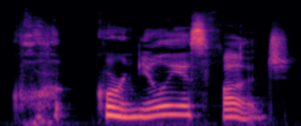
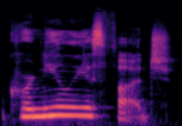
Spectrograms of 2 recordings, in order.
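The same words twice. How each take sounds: First: Said in the usual way. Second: "Cornelius Fudge" said slow and louder through a laugh; laughing correction. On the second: Real, not acted. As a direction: land the name clearly, laughing at the slip. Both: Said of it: "I almost said Coriolanus".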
